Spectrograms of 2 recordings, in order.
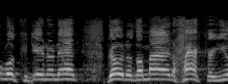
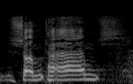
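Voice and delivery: sheepish; 7 dB quieter, slower than usual. Retold or imitated. Sheepish preacher's answers.

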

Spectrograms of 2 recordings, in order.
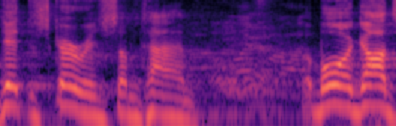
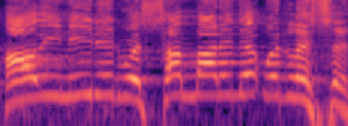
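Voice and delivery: raised, emphatic moral of the story; forceful preaching; 7 semitones higher, 7 dB louder than usual. Real, not acted. Preacher tells congregation someone only needed listening, forceful preaching. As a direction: drive the point home loudly.

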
